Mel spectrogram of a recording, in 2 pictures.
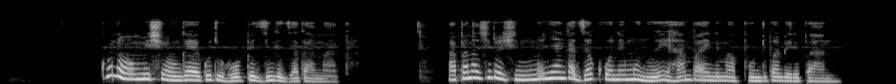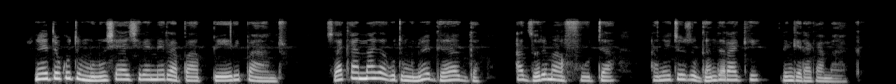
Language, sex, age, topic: Ndau, female, 36-49, health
